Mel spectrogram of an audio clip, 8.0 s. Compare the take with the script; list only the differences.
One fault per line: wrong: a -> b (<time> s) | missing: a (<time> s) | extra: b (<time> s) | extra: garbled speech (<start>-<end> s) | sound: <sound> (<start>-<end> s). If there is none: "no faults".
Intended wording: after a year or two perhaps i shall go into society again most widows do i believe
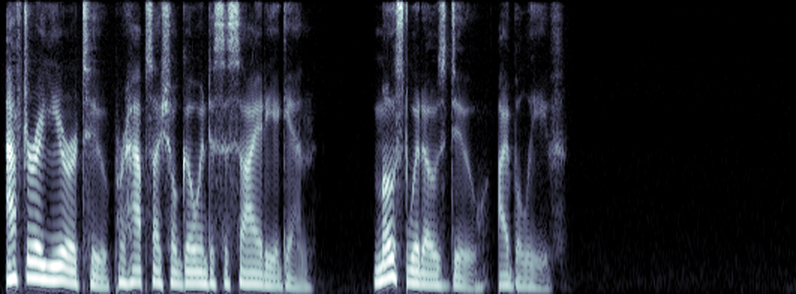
no faults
